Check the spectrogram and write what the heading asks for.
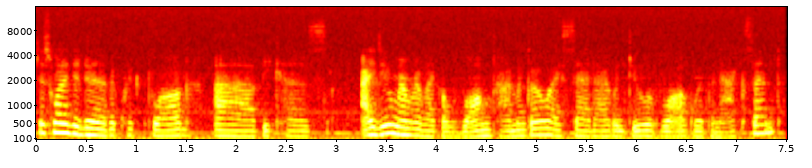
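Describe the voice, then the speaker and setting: A woman's voice: sits low, normal speed, a little hiss or hum, low-quality recording. A woman vlogger giving a chatty, light intro to her video. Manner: chatty, light, a bit giggly. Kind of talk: casual vlog intro.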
